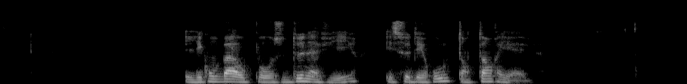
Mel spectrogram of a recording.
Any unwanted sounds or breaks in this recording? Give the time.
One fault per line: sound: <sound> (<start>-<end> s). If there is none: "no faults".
no faults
